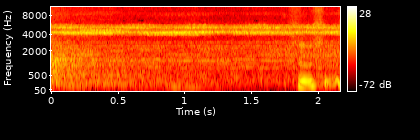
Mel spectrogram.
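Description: Steady high-pitched chirring of crickets as night ambience, with the echo of a man's voice dying away at the start and his voice starting again near the end.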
